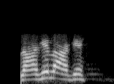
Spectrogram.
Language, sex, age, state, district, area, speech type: Manipuri, female, 60+, Manipur, Imphal East, rural, conversation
